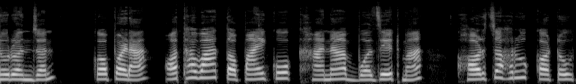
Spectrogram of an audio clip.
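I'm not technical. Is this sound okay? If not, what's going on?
Yes, this speech recording sounds fine, and I can't hear any technical problem in it. There's nothing here that needs fixing or explaining.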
